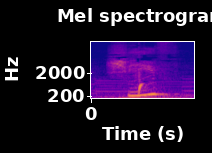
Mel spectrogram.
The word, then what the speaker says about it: Schief: Kalau kamu perhatiin, cara baca schief itu sedikit lebih panjang daripada kalimat kedua yang diucapin schiff. Kedengarannya lebih cepat kan? Sedangkan kalimat yang pertama tuh kayak panjang.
